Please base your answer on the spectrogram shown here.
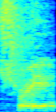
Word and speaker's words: Tray: Trey spelled with an A, not with an E. I know a lot of people have been spelling my name with an E. And in Guyana, that's Tree.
